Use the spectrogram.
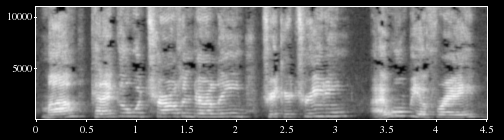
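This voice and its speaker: Eager, high-pitched little boy. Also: normal speed, sharp tone, recorded from a distance, exaggerated voice. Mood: eager, pleading. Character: eager, boastful little boy playing superhero. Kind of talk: children's storybook character voice.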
